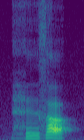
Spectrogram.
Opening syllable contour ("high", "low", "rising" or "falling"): low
